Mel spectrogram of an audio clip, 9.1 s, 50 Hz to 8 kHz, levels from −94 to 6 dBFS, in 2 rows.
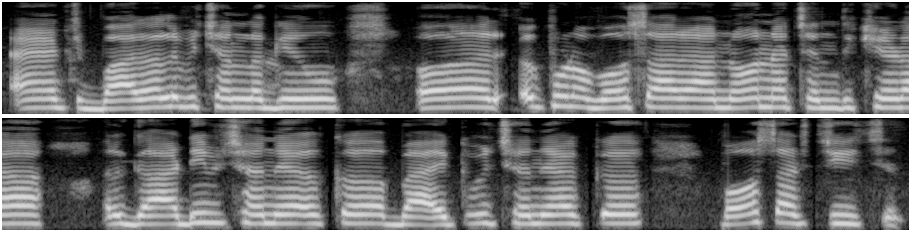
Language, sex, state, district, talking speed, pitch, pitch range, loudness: Garhwali, male, Uttarakhand, Uttarkashi, 170 wpm, 230 Hz, 220-235 Hz, -13 LUFS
